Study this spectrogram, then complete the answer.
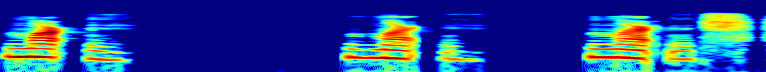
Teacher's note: what you end up with is your tongue on your teeth to make the T, Mart, and then don't move it, make the N, Martin, Martin, Martin.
